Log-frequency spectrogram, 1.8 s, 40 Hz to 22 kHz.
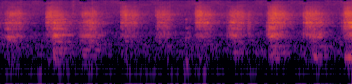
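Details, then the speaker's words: Heathkit AR-15 solid-state receiver under repair, FM tuner on the right channel, same on AM and FM: hissy output swelling and fading four to five times a second; pulsating audio, tuner section suspected. "and as you can hear it still doing that uh that pulsating sound so i think uh let's see so i think the next thing i'm gonna do is um so obviously we have some kind of problem with the tuner section"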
